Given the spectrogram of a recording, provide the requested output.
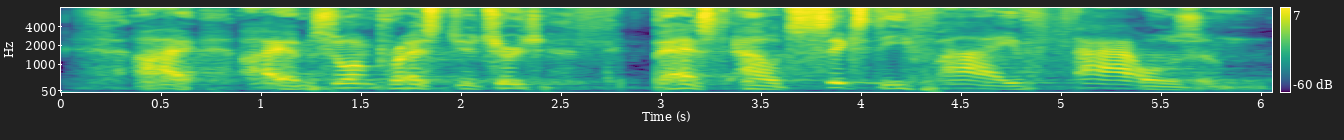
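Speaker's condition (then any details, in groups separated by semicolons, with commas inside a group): Laryngeal cancer after radiation; still affected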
